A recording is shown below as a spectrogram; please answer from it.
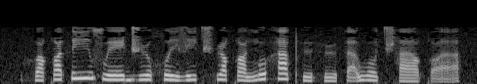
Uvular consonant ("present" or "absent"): present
